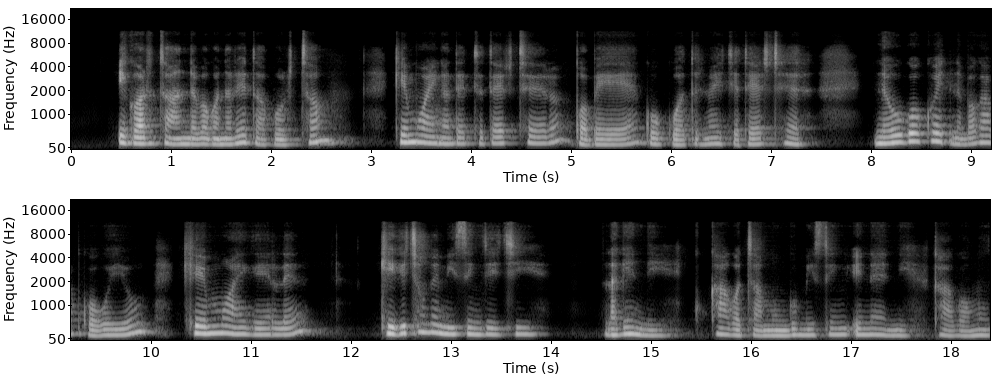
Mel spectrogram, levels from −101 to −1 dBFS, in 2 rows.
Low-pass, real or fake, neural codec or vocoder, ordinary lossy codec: none; fake; codec, 24 kHz, 0.5 kbps, DualCodec; none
